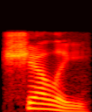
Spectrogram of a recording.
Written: shelly

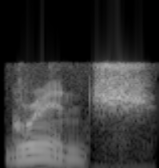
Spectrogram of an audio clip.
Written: Grinch

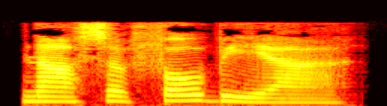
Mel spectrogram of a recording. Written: nosophobia

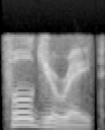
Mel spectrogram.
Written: fulgurate

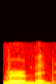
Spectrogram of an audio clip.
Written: verbid

